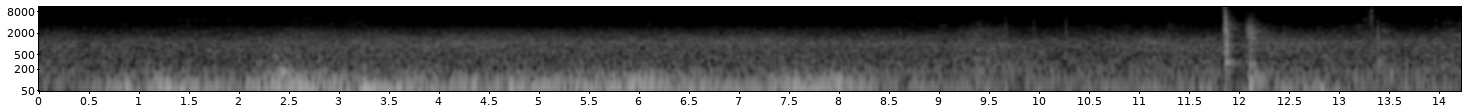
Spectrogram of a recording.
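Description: A PSE Evo NXT 33 compound bow drawn, held and shot: one sharp crack of the string release about twelve seconds in, followed a moment later by a softer knock. A low rumbling noise runs under the draw and hold before the shot.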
